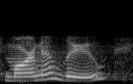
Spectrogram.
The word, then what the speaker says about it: Myrna Lou: It's Myrna Lou, M-Y-R-N-A, Lou, L-O-U. Did I say it wrong? – No, you said it right.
